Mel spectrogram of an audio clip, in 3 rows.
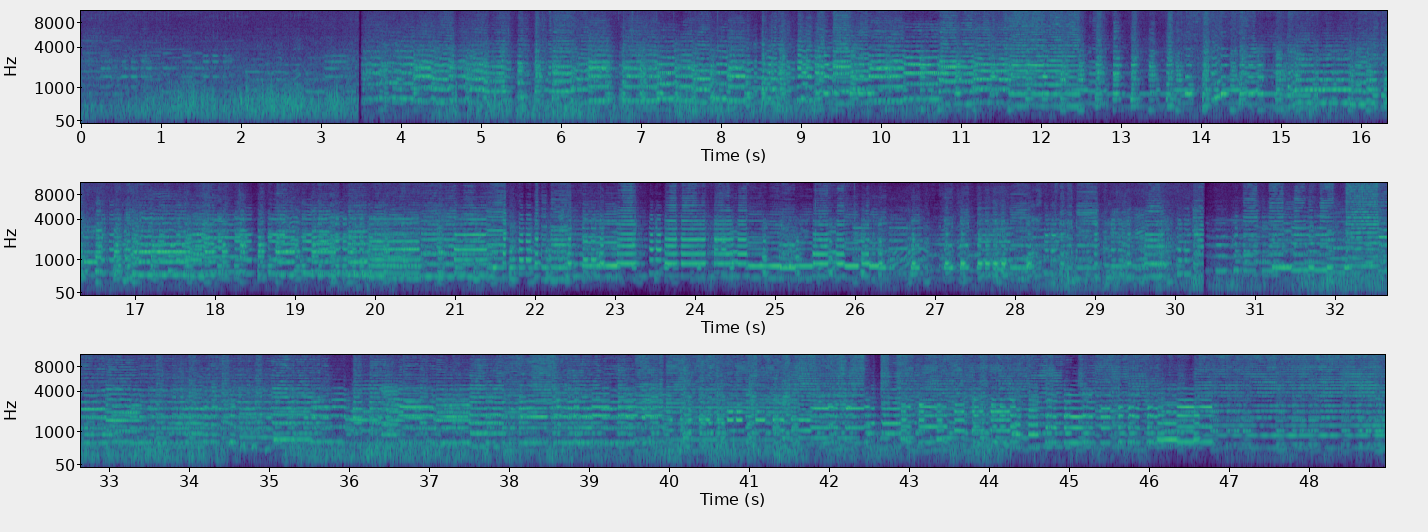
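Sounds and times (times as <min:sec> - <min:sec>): crowd and engine hubbub: 0:00.0 - 0:48.9
multi-tone vehicle horn tune: 0:00.0 - 0:48.9.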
